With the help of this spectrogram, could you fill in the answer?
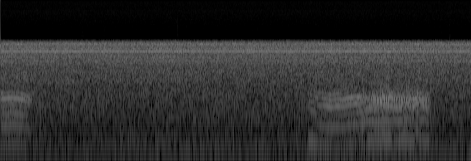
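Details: Pet Chihuahua asleep and snoring, two buzzy drawn-out snores a few seconds apart, each with layered harmonics curving upward, over a constant background hum.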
